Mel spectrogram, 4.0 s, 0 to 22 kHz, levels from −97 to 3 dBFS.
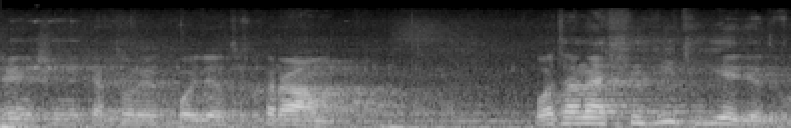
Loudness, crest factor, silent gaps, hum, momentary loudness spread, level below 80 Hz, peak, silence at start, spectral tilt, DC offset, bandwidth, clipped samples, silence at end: -25 LUFS; 18 dB; none; none; 15 LU; -38 dBFS; -8 dBFS; 0 s; -7 dB/octave; under 0.1%; 16 kHz; under 0.1%; 0 s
